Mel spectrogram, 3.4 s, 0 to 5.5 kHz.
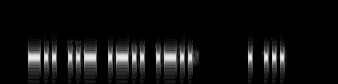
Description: Morse code, heard as a keyed tone, about 30 wpm, 700 Hz. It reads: DULL ES
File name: UK MASTER QSOs TRAINING/30WPM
